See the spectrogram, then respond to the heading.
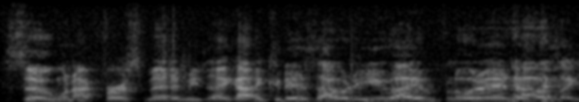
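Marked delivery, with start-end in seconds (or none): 1.5-3.2 high-pitched imitation accent that slips into Middle Eastern; botched Romanian accent. Romanian lifeguard introduces himself to a coworker, in a botched high accent. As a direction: put on a bad, high foreign accent. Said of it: "why did I just give a Middle Eastern accent".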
